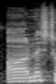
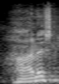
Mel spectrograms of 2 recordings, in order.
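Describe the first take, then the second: First: ऑनेस्ट starting straight on the open vowel with no h; silent h. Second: हॉनेस्ट with a sounded h at the start; wrong aspirated h. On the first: Teacher shows students the correct ऑनेस्ट, with no h sound. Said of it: "ऑनेस्ट बोलते हैं". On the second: Teacher shows students the wrong way, voicing the h in हॉनेस्ट. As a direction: say हॉनेस्ट as the wrong version, breathing an h before the vowel. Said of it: "हॉनेस्ट नहीं बोलते हैं". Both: Shown as a demonstration.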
